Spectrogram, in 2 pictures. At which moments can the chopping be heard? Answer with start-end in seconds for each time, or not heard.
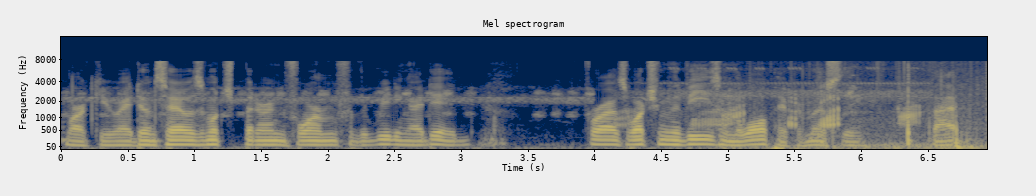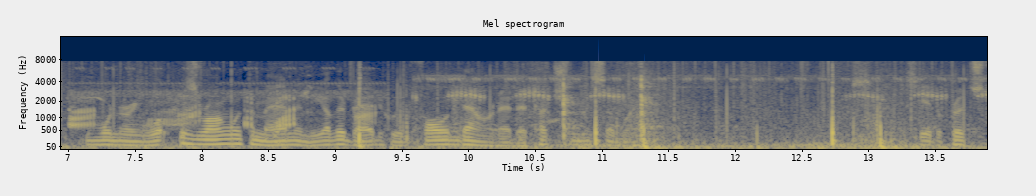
9.8-11.5.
